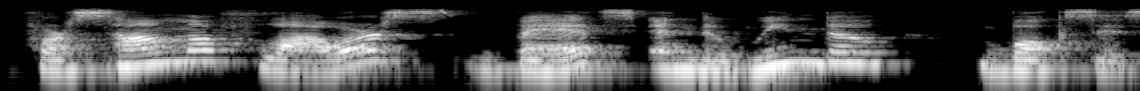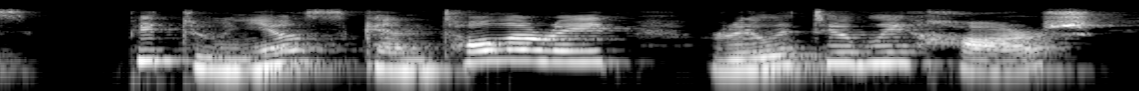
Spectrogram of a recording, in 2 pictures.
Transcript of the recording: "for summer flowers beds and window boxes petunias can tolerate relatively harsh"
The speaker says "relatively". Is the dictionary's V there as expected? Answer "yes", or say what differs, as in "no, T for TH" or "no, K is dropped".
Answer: yes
